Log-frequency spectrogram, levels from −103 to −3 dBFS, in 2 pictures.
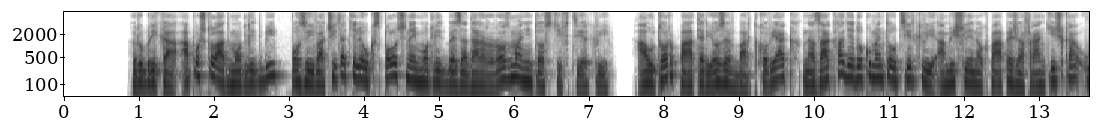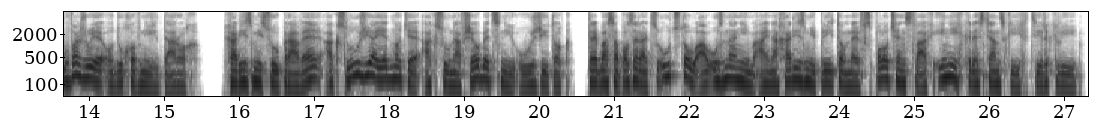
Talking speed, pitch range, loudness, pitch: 125 wpm, 105-140 Hz, -26 LUFS, 115 Hz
